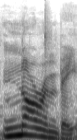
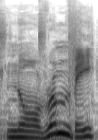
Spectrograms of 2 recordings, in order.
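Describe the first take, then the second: First: The middle syllable is said as 'ran'. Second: The middle syllable is said as 'rum'. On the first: This is how locals say it. "Locals call this Norranby, effectively reversing the A and the M" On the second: This is a local variation. "It even has variations"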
